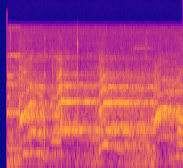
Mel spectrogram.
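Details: A young Rottweiler–Australian Shepherd mix at an adoption shelter gives a high, tonal whine, close and loud, with rising and falling pitch.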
